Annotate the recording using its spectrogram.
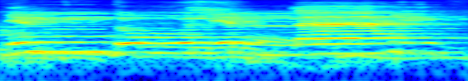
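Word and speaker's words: من دون الله: Tapi kalau seperti di ayat ini dia sebelum kalimat Allah itu berharokat kasroh. Jadi kita baca tarkik atau tipis. Kita bacanya min dunillahi.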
